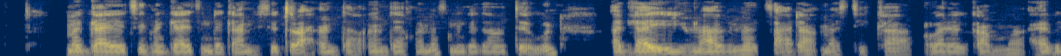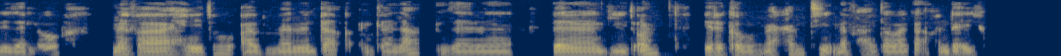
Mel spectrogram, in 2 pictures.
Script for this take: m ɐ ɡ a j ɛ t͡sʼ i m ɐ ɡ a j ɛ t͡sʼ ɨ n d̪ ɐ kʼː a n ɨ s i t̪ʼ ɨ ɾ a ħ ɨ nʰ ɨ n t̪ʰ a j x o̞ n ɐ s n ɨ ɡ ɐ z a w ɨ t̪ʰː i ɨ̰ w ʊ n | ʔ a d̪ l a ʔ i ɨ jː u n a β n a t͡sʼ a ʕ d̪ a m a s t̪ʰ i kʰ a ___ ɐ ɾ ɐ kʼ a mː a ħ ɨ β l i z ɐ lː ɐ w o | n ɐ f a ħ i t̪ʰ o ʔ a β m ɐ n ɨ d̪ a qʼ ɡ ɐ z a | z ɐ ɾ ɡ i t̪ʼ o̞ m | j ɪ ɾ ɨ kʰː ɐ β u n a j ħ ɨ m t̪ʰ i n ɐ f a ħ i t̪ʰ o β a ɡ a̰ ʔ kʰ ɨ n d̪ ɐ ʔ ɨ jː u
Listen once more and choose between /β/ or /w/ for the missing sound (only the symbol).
w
